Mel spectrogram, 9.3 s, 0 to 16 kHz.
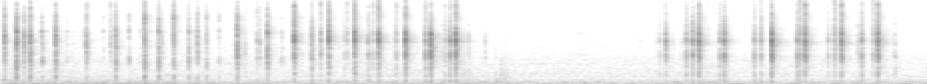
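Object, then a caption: Thin plastic chocolate tray tapped with fingernails. Long pink nails scratch and tap along the chevron ridges of a thin, clear, silvery plastic chocolate tray. The result is a quick run of about 40 sharp, bright, crinkly clicks with almost no ring. The clicks pause for roughly two seconds in the middle, then resume.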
